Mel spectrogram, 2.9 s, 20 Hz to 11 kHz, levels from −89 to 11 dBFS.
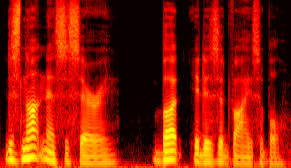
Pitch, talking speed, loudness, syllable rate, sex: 105 Hz, 165 wpm, -20 LUFS, 5.9 syllables/s, male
